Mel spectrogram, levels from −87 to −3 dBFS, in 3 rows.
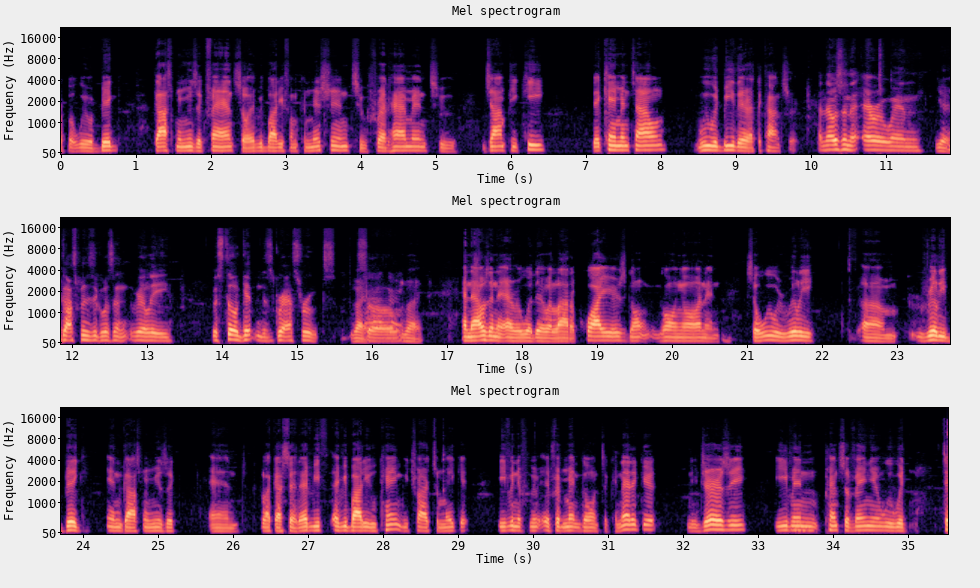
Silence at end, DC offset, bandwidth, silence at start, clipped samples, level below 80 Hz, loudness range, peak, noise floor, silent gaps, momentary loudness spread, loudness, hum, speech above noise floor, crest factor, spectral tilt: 0 s; under 0.1%; 15 kHz; 0 s; under 0.1%; -60 dBFS; 3 LU; 0 dBFS; -67 dBFS; none; 13 LU; -19 LUFS; none; 48 dB; 18 dB; -7 dB/octave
